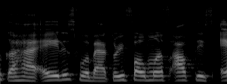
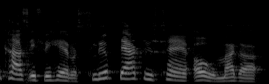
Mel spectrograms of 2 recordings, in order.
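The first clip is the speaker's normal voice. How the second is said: usual speaking voice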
